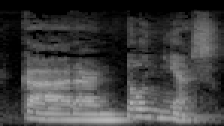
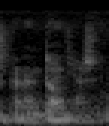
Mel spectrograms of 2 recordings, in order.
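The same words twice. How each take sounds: First: "Carantoñas" drawn out loud and slow; slow dictation. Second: Said in the usual way. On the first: Shown as a demonstration. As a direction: dictate "Carantoñas" with long, stretched syllables. Teacher dictates the word slowly.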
